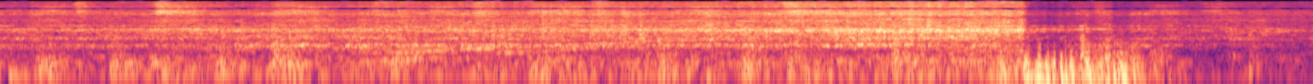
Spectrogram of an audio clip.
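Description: Corrugated-box folder gluer line running: a steady noisy mechanical hiss and clatter that builds over several seconds, then a heavy low rumble for about half a second near the end.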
